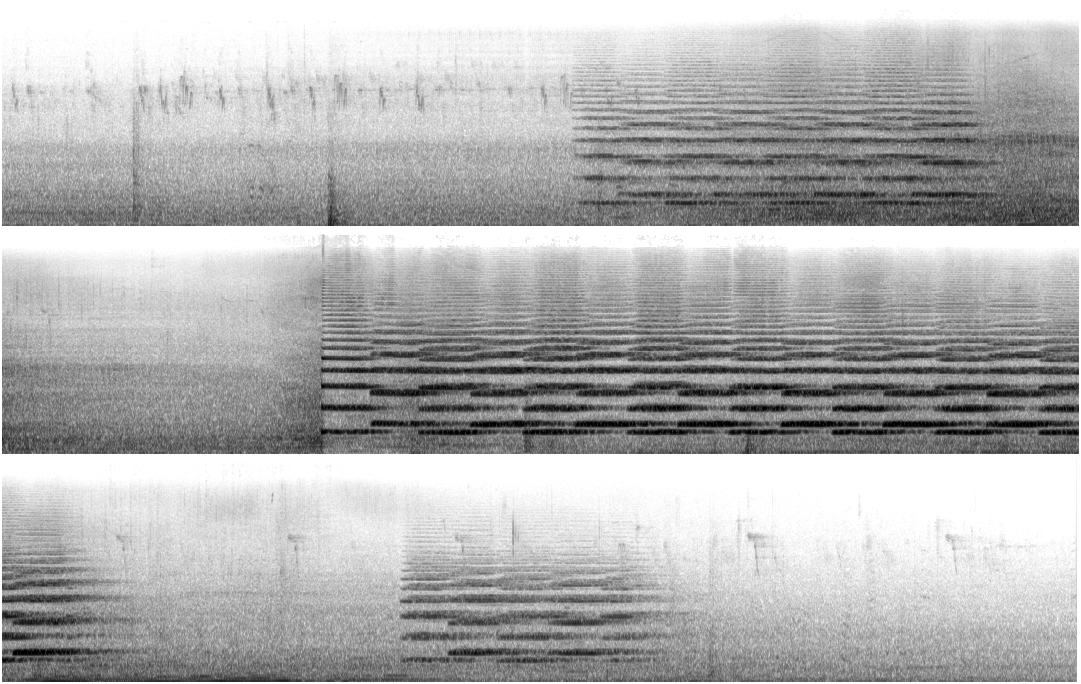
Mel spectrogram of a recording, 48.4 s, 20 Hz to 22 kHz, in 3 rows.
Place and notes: Berlin: Vermessungspunkt Maybachufer / Bürknerstraße - Klangvermessung Kreuzkölln ::: 03.02.2012 ::: 10:30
